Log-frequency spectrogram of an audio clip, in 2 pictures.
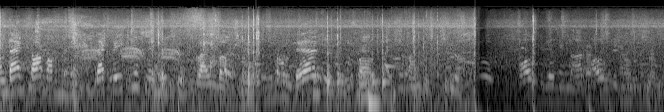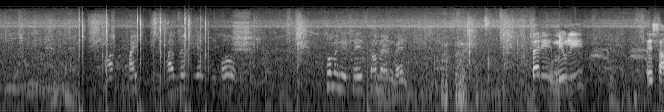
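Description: A crowd of men and women talk and chatter close by outdoors.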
